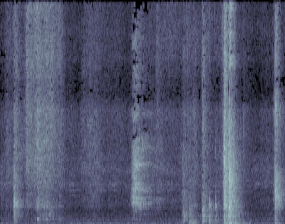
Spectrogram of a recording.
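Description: Knocks, bumps and rustles from handling long wooden trim boards and moving about on the kitchen counter. The loudest is a heavy thump about four and a half seconds in, with another knock near the end.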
